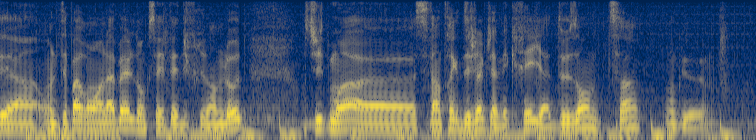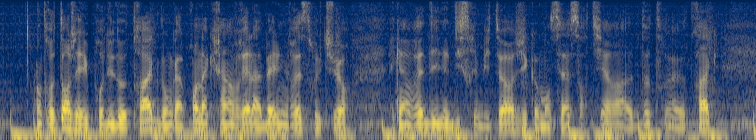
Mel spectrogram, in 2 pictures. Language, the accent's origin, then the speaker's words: French; Vitry, France; en gros moi je viens de Vitry et j'ai des amis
